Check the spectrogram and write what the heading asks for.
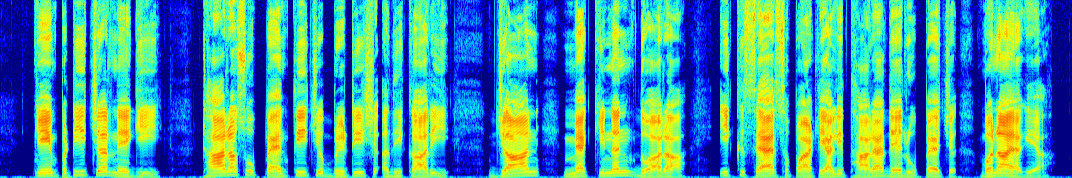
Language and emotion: Dogri, neutral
